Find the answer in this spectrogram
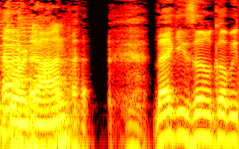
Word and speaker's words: Nike: fate to Black Nike konik Dro Nike it's pronounced Gordon niky Zoom Kobe 2 fade the black light bone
